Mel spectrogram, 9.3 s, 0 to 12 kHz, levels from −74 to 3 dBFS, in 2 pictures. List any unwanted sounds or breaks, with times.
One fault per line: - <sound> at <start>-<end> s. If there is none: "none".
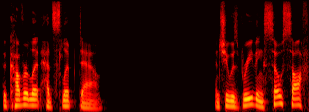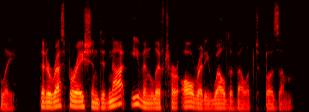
none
